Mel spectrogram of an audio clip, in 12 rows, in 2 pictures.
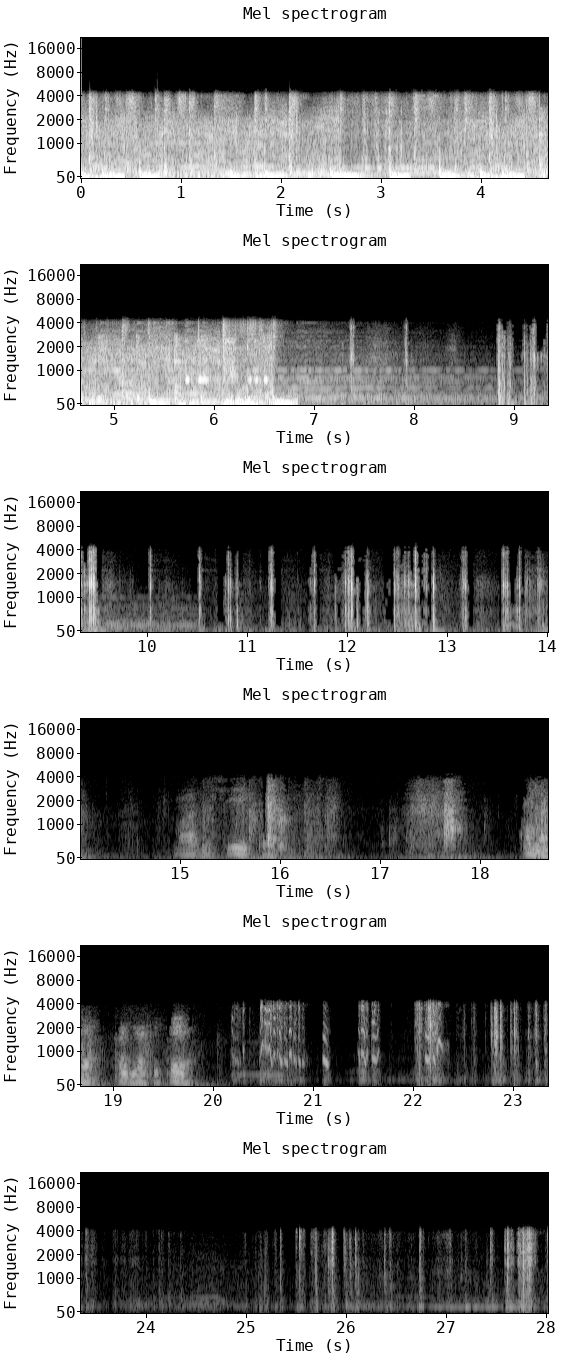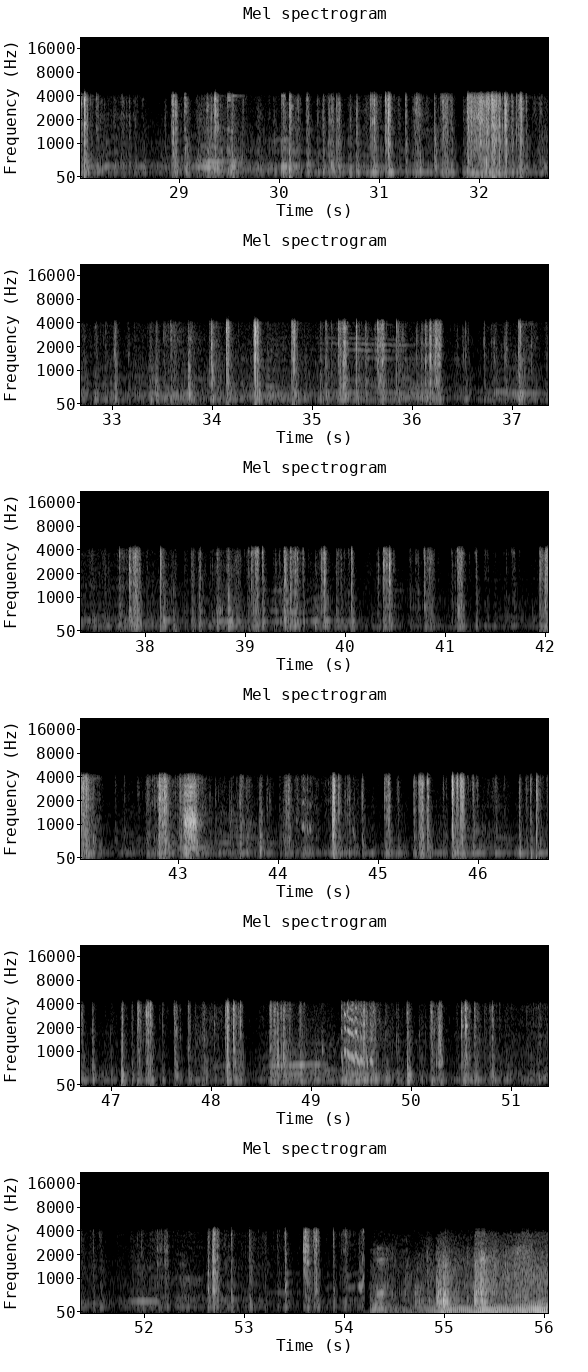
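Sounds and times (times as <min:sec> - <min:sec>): parts clicking and clattering: 0:08.8 - 0:14.2, 0:22.0 - 0:56.0.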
